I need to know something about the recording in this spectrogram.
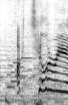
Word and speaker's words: Octillery: Octillery is how you say awkward.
